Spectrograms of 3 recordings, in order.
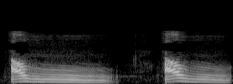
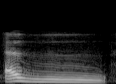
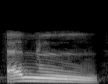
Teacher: الوتران الصوتيان فيها منضمان ويهتزان · Term: مجهورة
